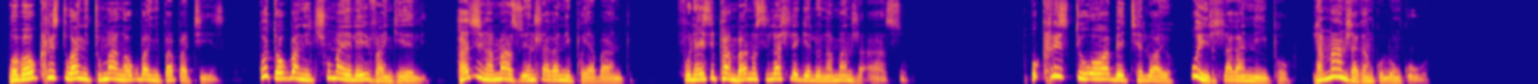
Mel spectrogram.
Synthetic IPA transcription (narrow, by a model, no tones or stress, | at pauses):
ŋɔβaukʰristʼuɣaŋitʰumaŋauɣuβaŋib̥ʱab̥ʱatʰiːsɛ̥ | ɣɔd̥ʱwauɣuβaŋit͡ʃʼumaɛlɛivaŋeːli | ɦat͡ʃʼiŋamazwiɛnɬʼaɣanipʰɔjaβaːntʼu | funaisipʰambʱanɔsilaɬɛɣɛlwɛŋamand͡ɮʱa̰aːsɔ | ukʰristʼuɔwaβɛtʰɛlwajɔ | ujinɬaɣanipʰɔ | lamand͡ɮʱaɣaŋkʼuluŋkʼṵːlu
